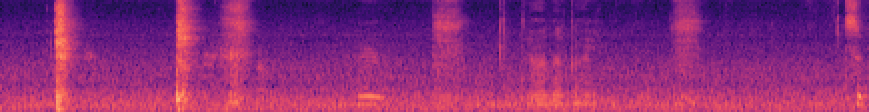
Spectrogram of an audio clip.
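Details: Sharp, breathy sneeze bursts, a few in a row, over steady background hiss with faint murmuring.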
